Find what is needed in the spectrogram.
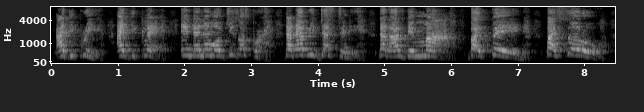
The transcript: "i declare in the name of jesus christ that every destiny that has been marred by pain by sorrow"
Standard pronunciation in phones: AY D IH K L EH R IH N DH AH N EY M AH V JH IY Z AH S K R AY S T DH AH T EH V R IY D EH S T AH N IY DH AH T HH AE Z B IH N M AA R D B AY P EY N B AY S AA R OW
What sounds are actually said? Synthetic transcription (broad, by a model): AY D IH K L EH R IH N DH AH N EY M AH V JH IY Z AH S K R AY S T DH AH T EH V R IY D EH S T AH N IY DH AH T HH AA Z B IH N M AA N B AY P EY N B AY S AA R OW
